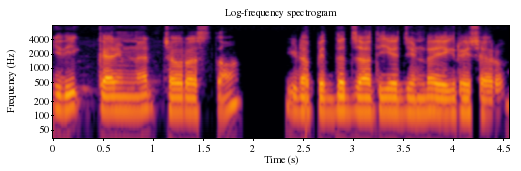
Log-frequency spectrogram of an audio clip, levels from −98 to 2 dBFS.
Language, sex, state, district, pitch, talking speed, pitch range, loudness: Telugu, male, Telangana, Karimnagar, 125 Hz, 105 wpm, 120-135 Hz, -23 LUFS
